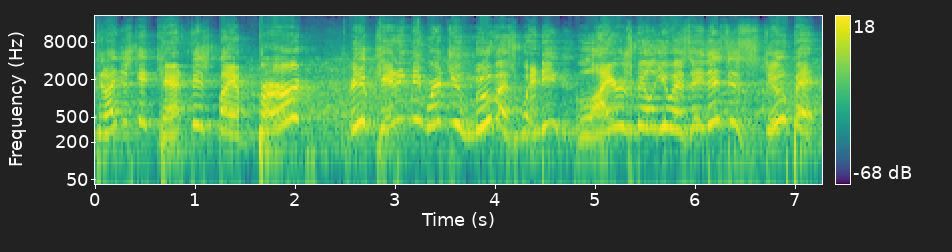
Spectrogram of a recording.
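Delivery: high, loud hammed-up rant; mock outrage. Man ranting at his wife about a catfishing bird, hammed-up outraged yell. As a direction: rant at full pitch, laughing.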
